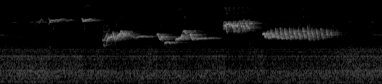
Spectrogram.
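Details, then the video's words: European robin singing in winter 2021 in Warwickshire, England, along the Monarch's Way: thin, high, varied phrases, sweet whistles and a fast wavering trill over faint hiss. "Winter Robin Birdsong"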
